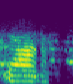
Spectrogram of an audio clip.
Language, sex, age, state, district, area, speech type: Assamese, female, 45-60, Assam, Majuli, urban, conversation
